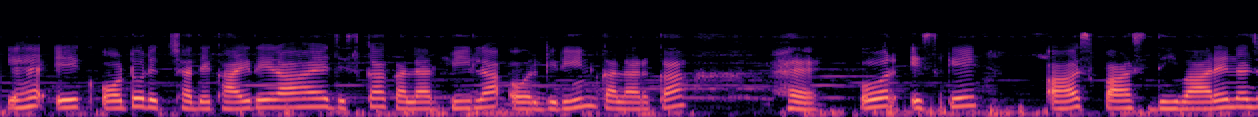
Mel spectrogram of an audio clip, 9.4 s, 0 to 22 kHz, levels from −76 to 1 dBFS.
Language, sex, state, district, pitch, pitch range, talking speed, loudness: Hindi, female, Uttar Pradesh, Etah, 225 Hz, 205-260 Hz, 145 wpm, -22 LUFS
